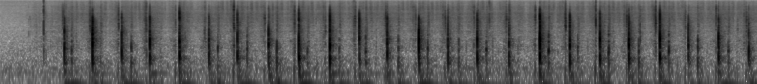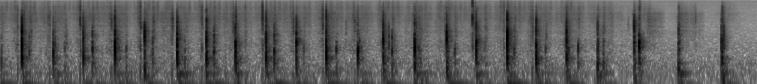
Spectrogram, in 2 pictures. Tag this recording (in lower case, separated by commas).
run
